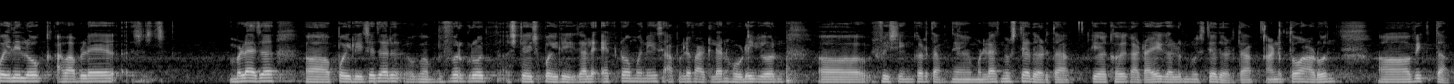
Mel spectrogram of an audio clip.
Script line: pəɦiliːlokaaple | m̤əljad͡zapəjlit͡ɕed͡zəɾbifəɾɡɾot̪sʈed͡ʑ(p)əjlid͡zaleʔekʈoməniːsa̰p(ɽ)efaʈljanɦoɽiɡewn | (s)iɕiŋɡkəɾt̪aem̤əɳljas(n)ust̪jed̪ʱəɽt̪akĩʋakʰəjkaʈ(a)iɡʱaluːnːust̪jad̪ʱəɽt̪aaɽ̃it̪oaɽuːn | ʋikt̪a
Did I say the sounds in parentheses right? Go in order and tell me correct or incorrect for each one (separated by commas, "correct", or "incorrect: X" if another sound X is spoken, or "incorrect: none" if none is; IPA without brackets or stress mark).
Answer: correct, incorrect: l, incorrect: f, correct, correct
